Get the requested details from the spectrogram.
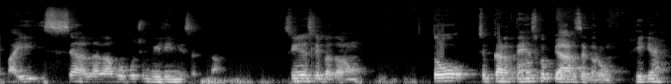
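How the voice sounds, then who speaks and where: A man's voice: mid-range voice, darkish tone, a little hiss or hum. A young male teacher giving a whiteboard lesson, firing rhetorical questions and having students repeat key terms after him.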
